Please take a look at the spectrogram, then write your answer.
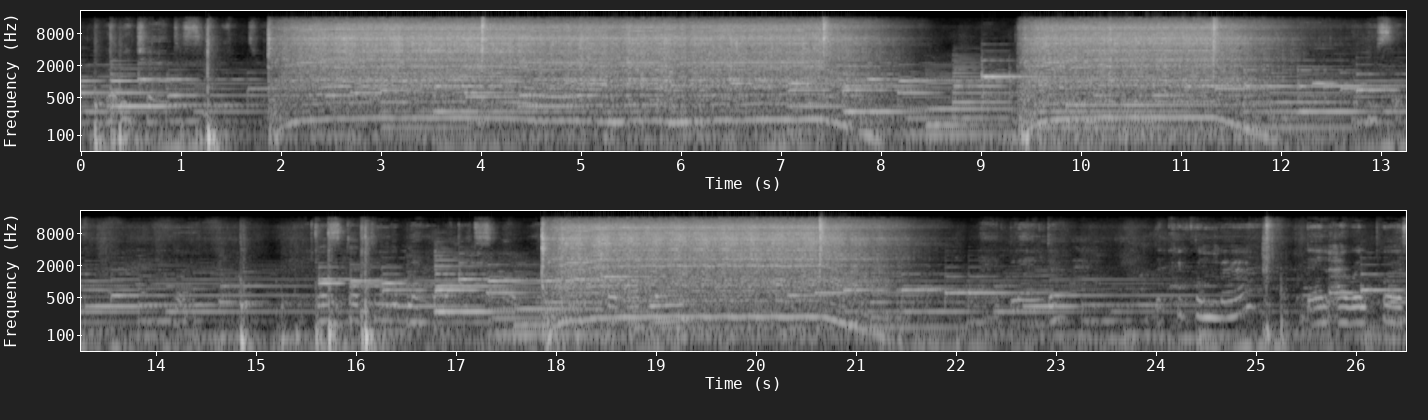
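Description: Blender partially blending juice ingredients in three long motor bursts with whining pitch changes as the load shifts, separated by short pauses, with rattling and bumps in between.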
